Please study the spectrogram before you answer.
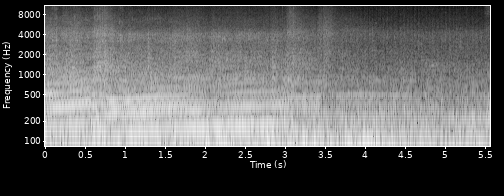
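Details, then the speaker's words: Car running 91 octane, ahead of planned billet intake manifolds, extra injectors and full E85: strong even engine note climbing cleanly through revs with brief dip at shift; sounds good, pulls good, healthy. "Sounds good, pulls good. This uses a different transmission than the AMG GT."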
